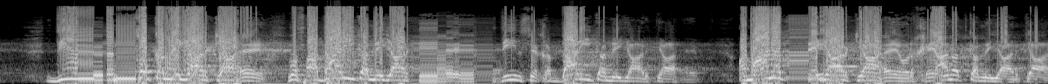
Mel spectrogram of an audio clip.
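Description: Throughout, an integer overflow lets peaks pushed about 1 dB past full scale wrap to the opposite sign, so the loudest couple of percent of samples snap into harsh cracks. From 0.79 to 1.36 s, 4.15 to 5.00 s, and 7.88 to 8.24 s, audio likely arrived too seldom, so short buffers of about 15 ms repeated. This imposed a rigid metallic buzz at 66.8 Hz, fully in the first stretch and partly in the later two.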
